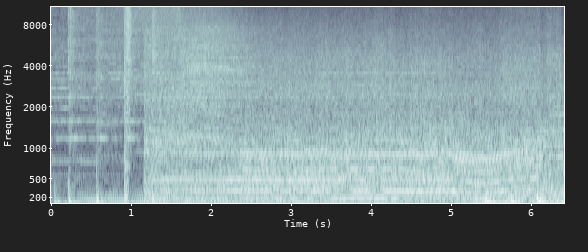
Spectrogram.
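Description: Drag-racing car's engine held at high, steady revs while it spins its tyres in a smoky burnout, cutting in suddenly about a second in after a burst of music. The engine note sags slightly near the end as music beats come back in.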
